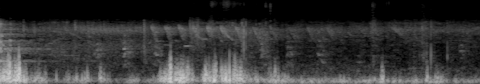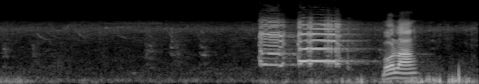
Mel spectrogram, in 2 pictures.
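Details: A young bekisar rooster, billed as a contest hopeful, gives two clipped crows near the end, the second bending and wavering. Heavy knocking and handling noise fill the first half, over a constant high-pitched insect-like hiss.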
